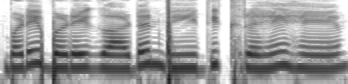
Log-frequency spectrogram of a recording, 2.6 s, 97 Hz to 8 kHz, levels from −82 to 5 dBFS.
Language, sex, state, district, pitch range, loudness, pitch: Hindi, female, Himachal Pradesh, Shimla, 230-255 Hz, -17 LUFS, 235 Hz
